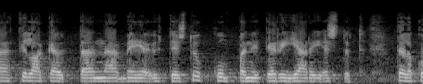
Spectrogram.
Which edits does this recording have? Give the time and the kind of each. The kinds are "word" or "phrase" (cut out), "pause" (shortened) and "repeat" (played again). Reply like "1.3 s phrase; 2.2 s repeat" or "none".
none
